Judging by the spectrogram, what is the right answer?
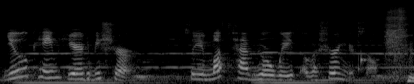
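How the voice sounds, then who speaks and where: A woman's voice: a little high, expressive, moderate pace. A woman streaming a video game, chatting casually and playfully in slang as she talks back to the characters. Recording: muffled lo-fi mic, game music behind. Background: game music.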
